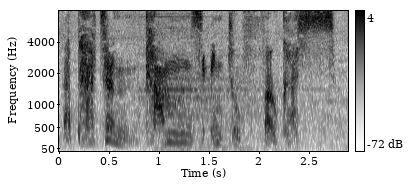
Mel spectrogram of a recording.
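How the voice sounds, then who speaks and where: An actor playing a sly, half-mad monk in a video game, creaky and portentous, speaking in riddles. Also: male voice, fairly high pitch, slow, noisy background, heavily acted. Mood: ominous satisfaction. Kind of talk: dramatic video game acting.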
